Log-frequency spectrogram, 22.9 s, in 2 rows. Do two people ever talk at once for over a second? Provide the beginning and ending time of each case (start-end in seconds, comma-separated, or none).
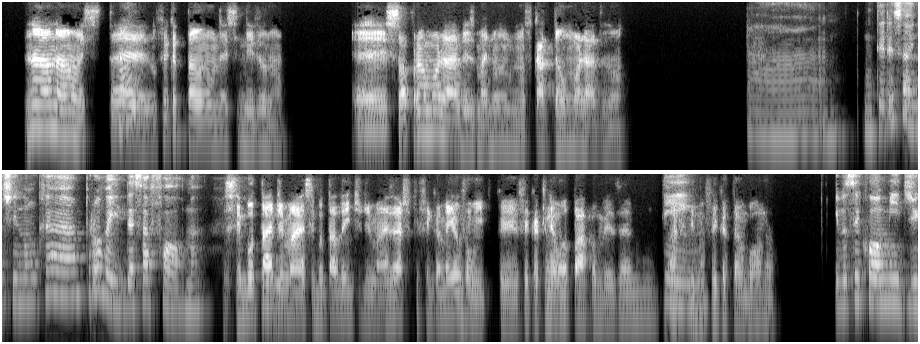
none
